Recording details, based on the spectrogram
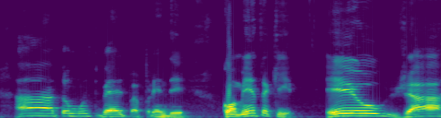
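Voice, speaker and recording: Against a quiet background, a man with a fairly high voice talks very slowly, his intonation lively. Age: 70s. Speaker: live stream host teaching phone use to seniors. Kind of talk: live stream talk to viewers.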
